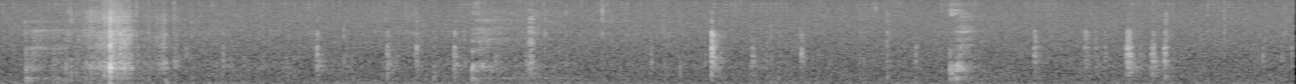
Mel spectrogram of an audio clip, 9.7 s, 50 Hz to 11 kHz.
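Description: Scattered light clicks and knocks, with one sharp knock about a second in, as a CNC-machined aluminium timing chain tensioner is worked by gloved hand into its port on a Honda S2000 engine.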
